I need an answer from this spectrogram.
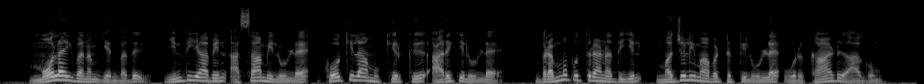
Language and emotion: Tamil, neutral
